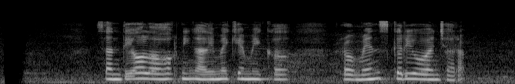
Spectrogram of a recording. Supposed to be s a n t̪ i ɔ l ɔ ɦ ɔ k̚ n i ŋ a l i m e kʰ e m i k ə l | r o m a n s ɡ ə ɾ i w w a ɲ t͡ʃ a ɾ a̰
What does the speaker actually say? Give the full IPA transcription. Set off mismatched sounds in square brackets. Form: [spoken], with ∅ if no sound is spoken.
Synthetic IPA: s a n t̪ i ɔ l ɔ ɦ ɔ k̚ n i ŋ a l i m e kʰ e m i k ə l | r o m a n s [k] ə ɾ i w w a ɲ t͡ʃ a ɾ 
